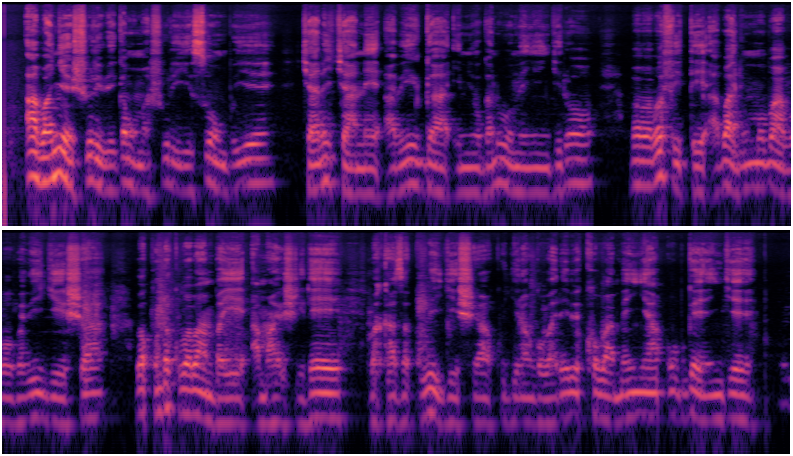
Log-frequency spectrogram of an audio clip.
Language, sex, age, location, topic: Kinyarwanda, female, 18-24, Nyagatare, education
